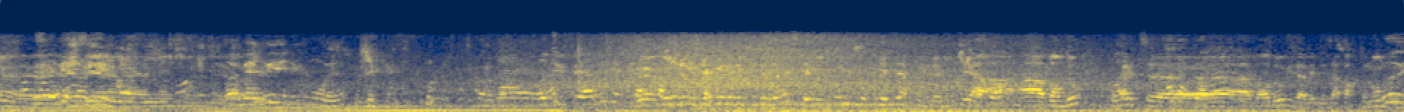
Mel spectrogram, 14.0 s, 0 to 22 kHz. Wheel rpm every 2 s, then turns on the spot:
0, 0, 0, 0, 0, 0, 0.
none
